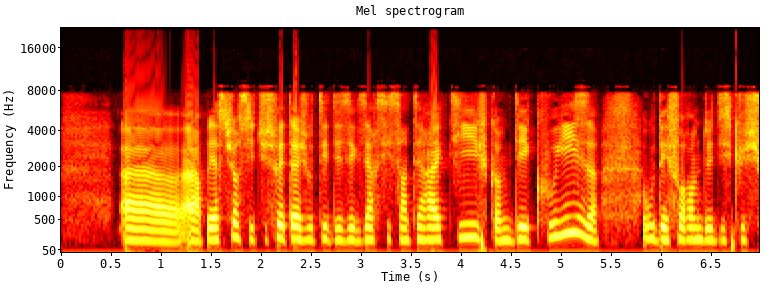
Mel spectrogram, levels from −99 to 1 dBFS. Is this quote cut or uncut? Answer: cut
